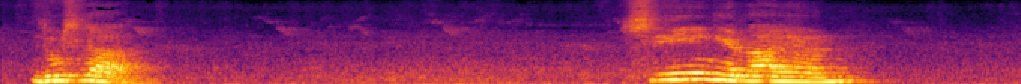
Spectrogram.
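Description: An older man speaks slowly and calmly, drawing out his words.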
